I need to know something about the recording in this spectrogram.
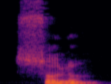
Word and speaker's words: solo: Por ejemplo, la palabra solo, pues no lleva acento, aunque suene más fuerte en la primera sílaba, solo, pues no lleva acento.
